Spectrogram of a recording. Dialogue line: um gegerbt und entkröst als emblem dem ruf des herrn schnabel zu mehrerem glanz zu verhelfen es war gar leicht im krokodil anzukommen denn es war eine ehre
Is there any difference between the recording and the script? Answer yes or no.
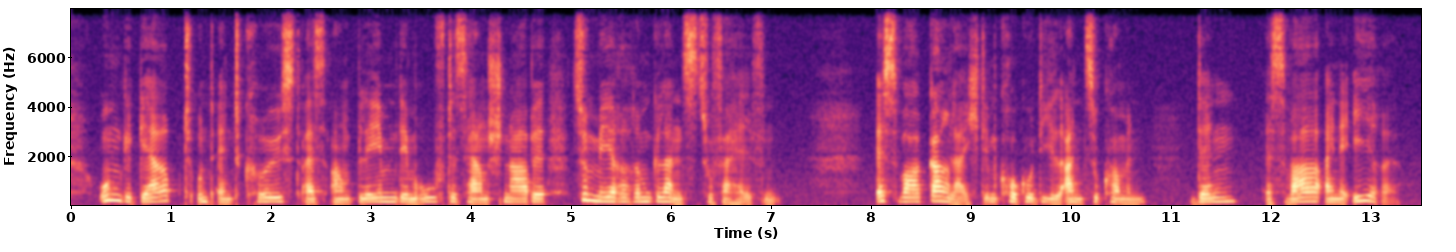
no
